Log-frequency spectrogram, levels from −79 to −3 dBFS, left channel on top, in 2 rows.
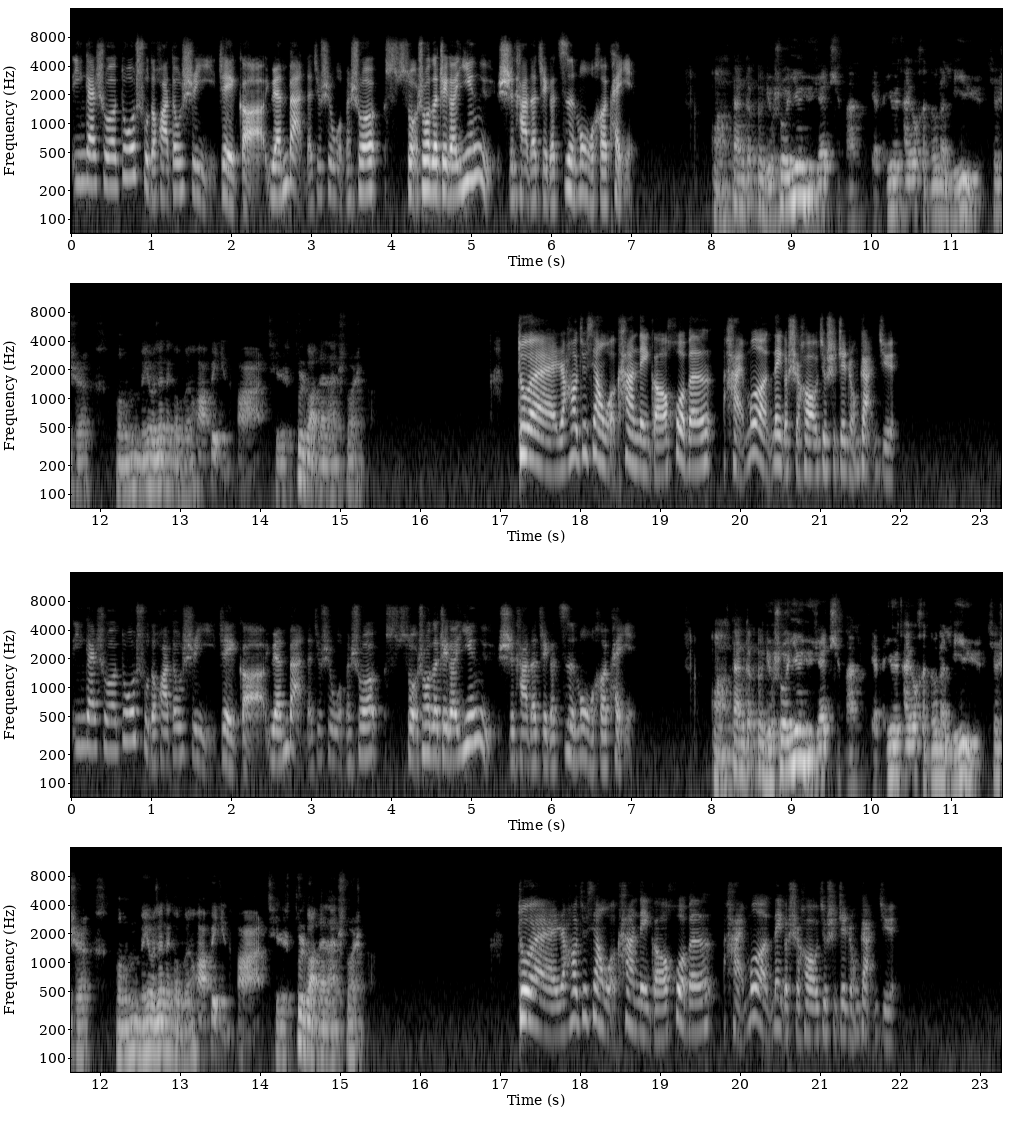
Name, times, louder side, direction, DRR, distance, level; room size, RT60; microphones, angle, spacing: voice 1, 0.0-7.0 17.2-21.9, left 5 dB, 75° left, 0.4 m, -25 dB
voice 2, 8.0-15.3, right 3 dB, 35° right, 0.3 m, -29 dB
4.8 x 3.4 x 2.3 m
head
